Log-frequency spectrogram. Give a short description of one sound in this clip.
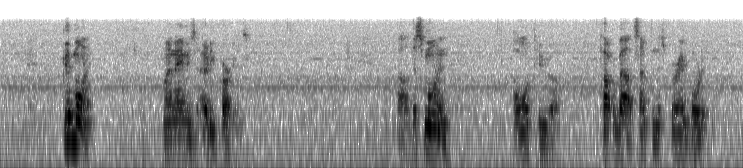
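An elderly man speaks calmly close by, in short bursts.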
